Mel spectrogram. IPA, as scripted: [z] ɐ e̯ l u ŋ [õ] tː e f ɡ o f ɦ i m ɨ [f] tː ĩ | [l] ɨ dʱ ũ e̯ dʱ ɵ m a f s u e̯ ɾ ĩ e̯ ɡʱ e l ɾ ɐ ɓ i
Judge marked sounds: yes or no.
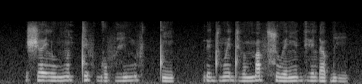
no, yes, yes, no

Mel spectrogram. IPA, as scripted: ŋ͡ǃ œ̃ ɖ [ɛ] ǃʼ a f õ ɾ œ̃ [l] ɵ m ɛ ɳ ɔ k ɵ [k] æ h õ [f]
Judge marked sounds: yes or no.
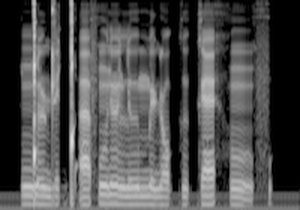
yes, yes, yes, yes

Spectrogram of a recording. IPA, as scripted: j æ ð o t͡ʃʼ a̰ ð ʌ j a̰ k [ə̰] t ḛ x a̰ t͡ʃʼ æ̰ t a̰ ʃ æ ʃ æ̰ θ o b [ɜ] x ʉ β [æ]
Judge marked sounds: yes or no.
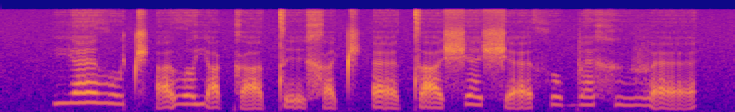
no, no, no

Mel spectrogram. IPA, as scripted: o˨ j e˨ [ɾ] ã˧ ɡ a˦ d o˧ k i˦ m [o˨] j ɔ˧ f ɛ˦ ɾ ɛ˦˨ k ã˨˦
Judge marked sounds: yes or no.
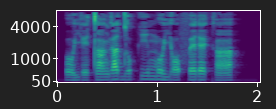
no, no

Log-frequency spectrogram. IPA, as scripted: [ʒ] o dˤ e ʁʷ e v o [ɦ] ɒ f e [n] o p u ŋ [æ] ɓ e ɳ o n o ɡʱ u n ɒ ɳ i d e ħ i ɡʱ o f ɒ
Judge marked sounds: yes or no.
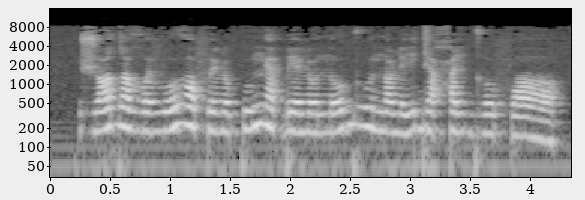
yes, yes, no, yes

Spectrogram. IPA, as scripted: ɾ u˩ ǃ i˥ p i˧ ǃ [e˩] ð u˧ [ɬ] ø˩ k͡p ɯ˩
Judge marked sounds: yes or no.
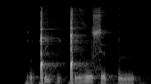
no, no

